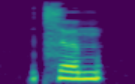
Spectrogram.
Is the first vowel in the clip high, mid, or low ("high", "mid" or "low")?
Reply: low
